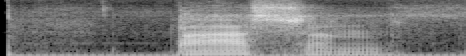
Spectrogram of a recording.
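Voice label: "pasen", Dutch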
